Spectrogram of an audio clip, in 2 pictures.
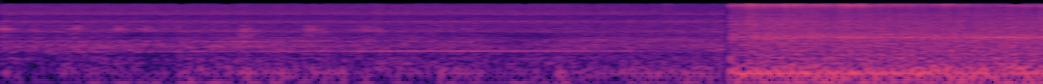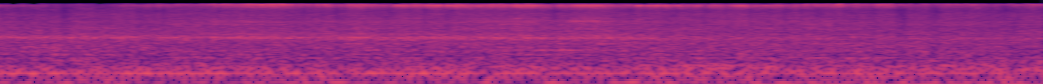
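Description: Train running noise: a steady rumble that jumps abruptly louder about three and a half seconds in and stays loud.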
